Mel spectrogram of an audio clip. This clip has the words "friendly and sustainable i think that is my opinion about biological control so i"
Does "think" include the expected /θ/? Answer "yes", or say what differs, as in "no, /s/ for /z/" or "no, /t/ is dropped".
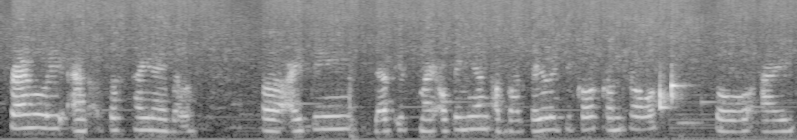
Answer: no, /t/ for /θ/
